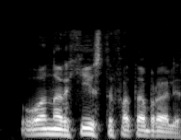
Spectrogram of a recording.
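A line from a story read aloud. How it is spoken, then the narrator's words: Plain. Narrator (Russian): сказал Мигель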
